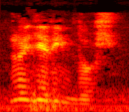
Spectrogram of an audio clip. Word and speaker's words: Rellerindos: Okay, and how is it pronounced? Rellerindos.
